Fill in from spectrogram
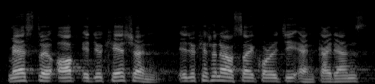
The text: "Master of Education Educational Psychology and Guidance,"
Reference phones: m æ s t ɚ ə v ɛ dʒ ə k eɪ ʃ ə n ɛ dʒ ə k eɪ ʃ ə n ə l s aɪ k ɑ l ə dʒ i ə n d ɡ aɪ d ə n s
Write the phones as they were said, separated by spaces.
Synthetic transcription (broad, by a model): m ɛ s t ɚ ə f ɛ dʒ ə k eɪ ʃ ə n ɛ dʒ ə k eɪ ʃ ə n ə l s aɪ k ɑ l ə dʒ i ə n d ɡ aɪ d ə n s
